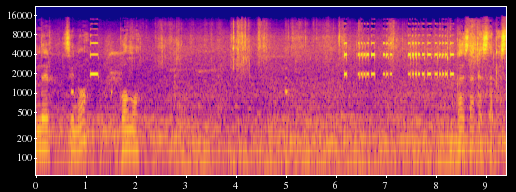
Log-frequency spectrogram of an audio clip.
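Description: A metal detector beeps in short, quick bursts.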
